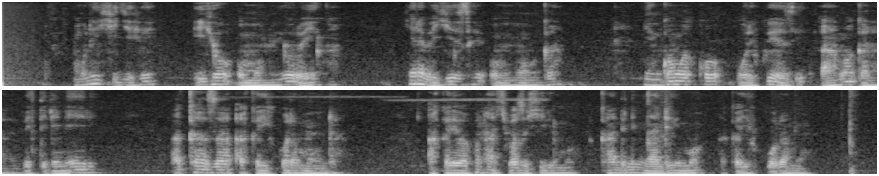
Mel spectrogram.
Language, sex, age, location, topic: Kinyarwanda, female, 18-24, Nyagatare, agriculture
